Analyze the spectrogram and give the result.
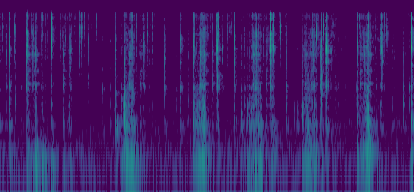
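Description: A red-handled utility knife scores and slices thin strips from one end of a solid pink Palmolive bar of soap held on a white table. The result is a series of quick, crisp scraping and clicking cuts with bright, papery edges and a soft low thud beneath. The sound comes in bursts with brief pauses between them.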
